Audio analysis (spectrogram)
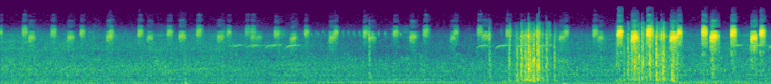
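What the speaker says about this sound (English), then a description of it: "Young pileated woodpeckers beg for food at their nest hole high-rise." Young pileated woodpecker chicks beg for food at their nest hole in a Shenandoah spring forest, a rapid series of faint, high, scratchy calls repeating in short bursts, growing louder and busier toward the end.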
